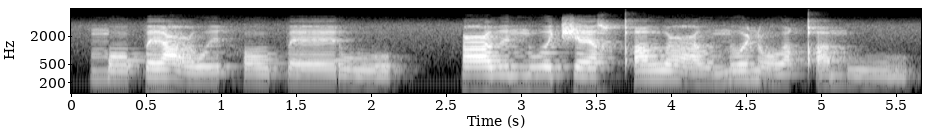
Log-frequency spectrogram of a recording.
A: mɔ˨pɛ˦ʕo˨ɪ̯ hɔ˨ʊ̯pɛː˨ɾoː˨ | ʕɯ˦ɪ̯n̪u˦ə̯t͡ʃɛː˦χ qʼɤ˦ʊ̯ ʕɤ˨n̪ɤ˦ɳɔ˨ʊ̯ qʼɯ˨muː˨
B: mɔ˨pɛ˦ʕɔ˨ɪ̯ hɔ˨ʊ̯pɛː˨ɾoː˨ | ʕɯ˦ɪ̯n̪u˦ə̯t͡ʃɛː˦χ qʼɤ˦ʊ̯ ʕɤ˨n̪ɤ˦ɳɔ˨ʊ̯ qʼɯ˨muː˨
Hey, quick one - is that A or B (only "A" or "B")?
A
